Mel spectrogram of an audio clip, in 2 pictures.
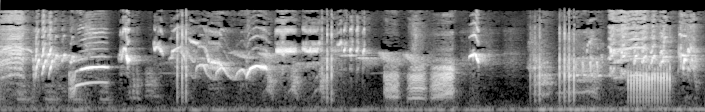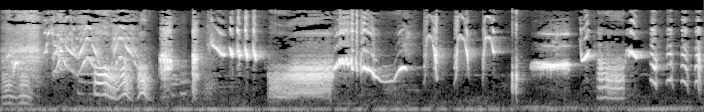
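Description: Javan myna singing a rapid, varied song: clear whistles that glide up and down, mixed with harsh squawking notes and sharp clicks, with only brief pauses.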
